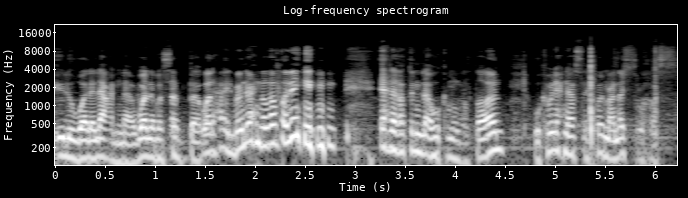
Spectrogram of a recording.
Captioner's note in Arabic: ضحك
